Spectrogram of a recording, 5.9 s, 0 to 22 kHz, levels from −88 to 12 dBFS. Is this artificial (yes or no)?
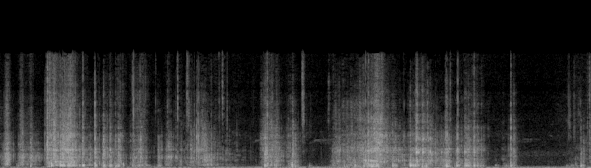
no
